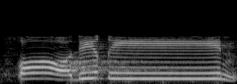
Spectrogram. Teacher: تو کیا آپ کو معلوم ہے کہ یہاں پر اس کو تھوڑا سا لمبا کیوں کیا، دراز کیوں کیا، صادقین کیوں پڑھا، اس کو مد پیدا ہو گئی، آخر میں مد عارض کا قاعدہ ہے اس لیے اس کو تین الف تک کھینچ کر پڑھیں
